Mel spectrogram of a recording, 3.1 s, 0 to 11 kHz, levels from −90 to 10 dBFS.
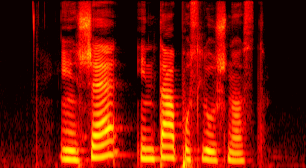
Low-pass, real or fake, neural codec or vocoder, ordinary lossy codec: none; real; none; none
